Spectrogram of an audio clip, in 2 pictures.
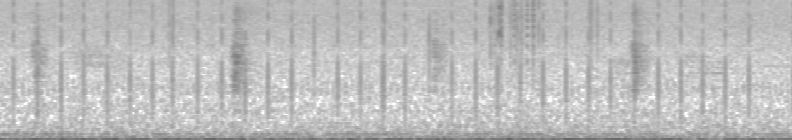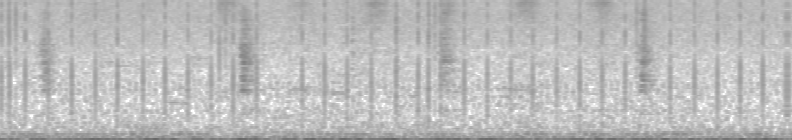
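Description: A brush softly strokes across a canvas.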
